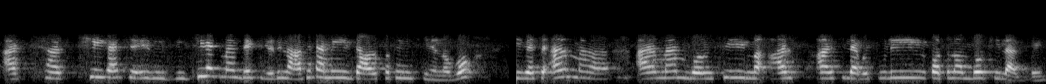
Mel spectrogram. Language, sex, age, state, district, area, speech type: Bengali, female, 30-45, West Bengal, Kolkata, urban, conversation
